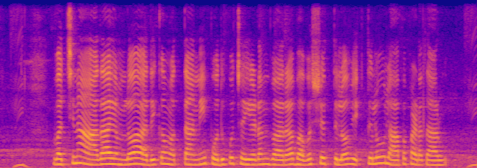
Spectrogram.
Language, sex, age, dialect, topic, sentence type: Telugu, female, 46-50, Utterandhra, banking, statement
